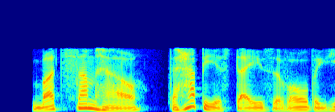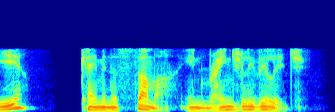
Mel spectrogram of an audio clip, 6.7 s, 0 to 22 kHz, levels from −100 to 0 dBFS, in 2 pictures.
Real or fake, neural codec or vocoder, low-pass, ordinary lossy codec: real; none; 3.6 kHz; AAC, 32 kbps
